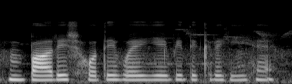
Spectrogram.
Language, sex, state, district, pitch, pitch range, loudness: Hindi, female, Arunachal Pradesh, Lower Dibang Valley, 210 Hz, 205-215 Hz, -18 LUFS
